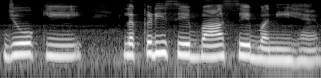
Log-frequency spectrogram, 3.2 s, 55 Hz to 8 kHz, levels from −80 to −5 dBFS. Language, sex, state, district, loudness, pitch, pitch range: Hindi, male, Punjab, Pathankot, -14 LUFS, 230 Hz, 215-245 Hz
